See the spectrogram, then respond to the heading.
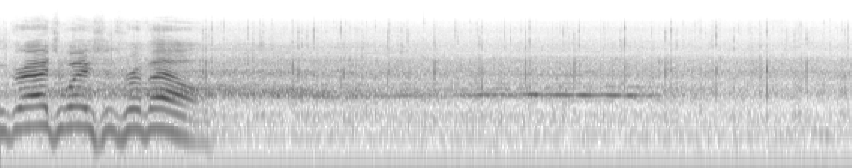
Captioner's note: applause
